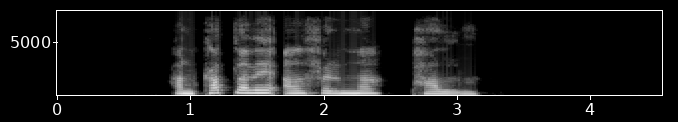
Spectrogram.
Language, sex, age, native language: Icelandic, female, 30-39, Icelandic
